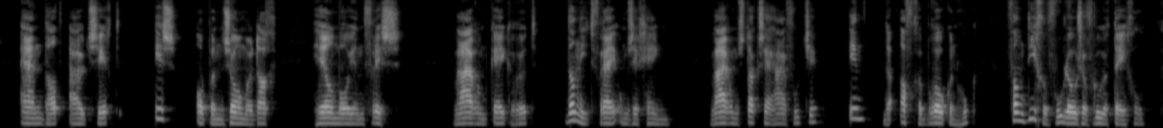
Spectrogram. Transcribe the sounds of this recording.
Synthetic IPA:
ɛndɑtœɥtsɪχt | ɪs | ʔɔpənzowməɹdɑχ | ɦɪːlˠmoːjɛnfrɪs | ʋaːrɔmkejkrøt | dɑnitfrɛjɔmzɪχhejn | ʋaːrɔmstɑksɛjɦaːɹvut͡ʃə | ɪn | dəʔɑfχəbrowkənɦuk | fɑndiχəvulowzəvluːɹtejχəlˠ

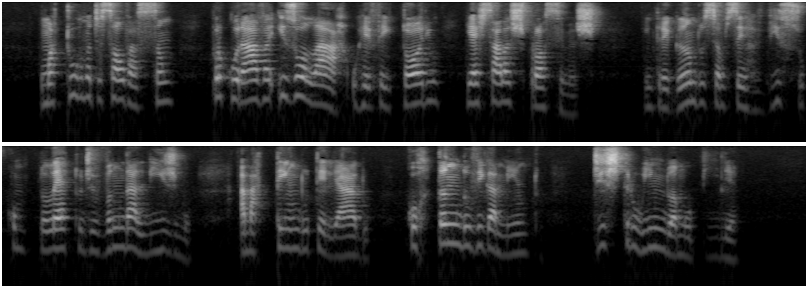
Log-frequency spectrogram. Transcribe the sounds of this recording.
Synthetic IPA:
ũmɐt̪uɾmɐd͡ʒɪsawvasɐ̃w̃ | pɾokuɾavɐʔizolaɾʊɦefejt̪ɔɾiʊ | iɐʃsalɐspɾɔsimɐs | ẽnt̪ɾeɡɐ̃nd̪ʊsiaũseɾvisʊkõmplɛt̪ʊd͡ʒɪvɐ̃nd̪aliʒmʊ | abat̪ẽnd̪ʊːt̪eʎad̪ʊ | koχt̪ɐ̃nd̪ʊːviɡamẽnt̪ʊ̥ | d͡ʒiʃt̪ɾuĩnd̪ʊɐmobiʎɐ

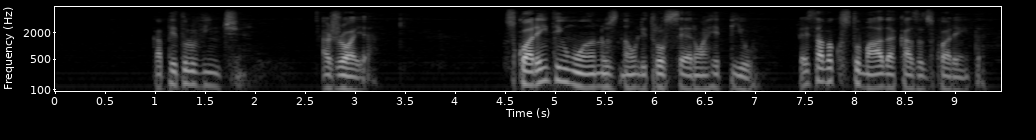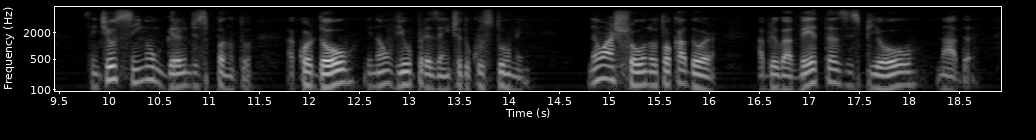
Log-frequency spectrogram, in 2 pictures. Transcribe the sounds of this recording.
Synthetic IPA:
kapit̪ulʊvĩt͡ʃɪ | aʒɔjɐ̰ | ʊskwaɾẽnt̪ɐiũɐ̃nʊznɐ̃w̃lɪt̪ɾowsɛɾɐ̃w̃ɐɦepiw | ʒ̥aɪst̪avaku̥st̪umad̪ʊakazɐd̪ʊskwaɾẽnt̪ɐ̥ | sẽnt͡ʃiwsĩũɡɾɐ̃nd͡ʒɪspɐ̃nt̪ʊ̰ | a̰koɾd̪owɪnɐ̃w̃viwʊpɾezẽnt͡ʃɪd̪ʊkust̪ũmɪ | nɐ̃w̃aʃownʊt̪okad̪oɾ | abɾiwɡavet̪ɐzɪspiow | nad̪ɐ̰

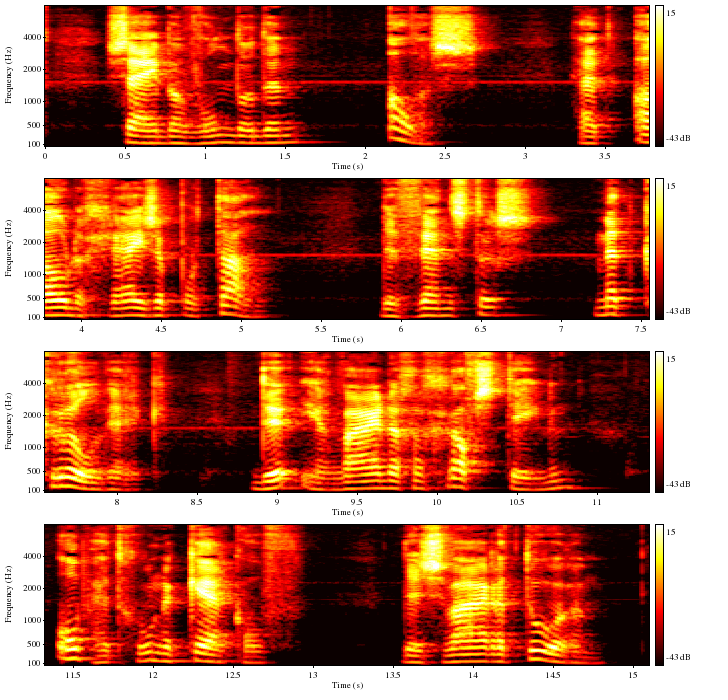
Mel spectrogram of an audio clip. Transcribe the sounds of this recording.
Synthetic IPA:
z̥ɛjbəʋɔndərdən | ɑləs | hətʌwdəχrɛjzəpɔɹtaːlˠ | dəvɛnstəɹs | mɛtkrɵlˠʋɛrk | dəʔɪːɹʋaːɹdəχəχrɑfstejnən | ɔpɦətχrunəkɛɹkɦɔf | dəzʋaːrətʊːrən

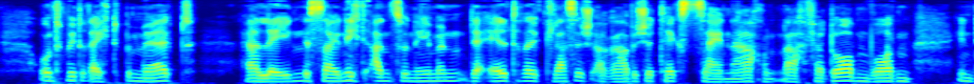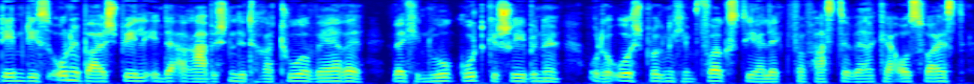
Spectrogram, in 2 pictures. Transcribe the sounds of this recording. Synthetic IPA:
ʔʊntmɪtʁɛçtb̥əmɛɐk̚t | hɛɐleɪnɛsz̥aɪnɪçtʔa̰nt͡suneːməndeːɐʔɛltʰəʁ̞əkʰl̥asɪʃa̰ʁaːbɪʃətʰɛkstz̥aɪnaːχʊntnaːχfɛɐdɔɐbm̩vɔɐdn̩ʔɪndeːmdiːsʔoːnəbaɪʃpiːlɪ̰ndeːɐʔaʁaːbɪʃn̩lɪtʰəʁatʰuːɐvɛːʁ̞ə | vɛlçənuːɐɡ̥uːtɡ̥əʃʁ̥iːbənə | ʔoːɾɐʔuːɐʃpʁ̥ʏŋlɪçɪmfɔlksd̥ialɛk̚tfɛɐfastəvɛɐkəʔa̰ʊsv̥aɪst

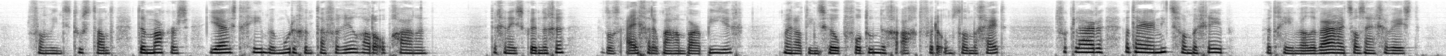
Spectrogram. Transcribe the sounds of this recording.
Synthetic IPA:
v̥ɑnʋinstustɑntd̥əmɑkəɹs | jœɥstχejnbəmudəχəntafərɪːlˠɦɑdənʔɔpχəɦɑŋən | d̥əχənejskɵndəχə | ɦətʋɑsɛ̰jχənləkmaːɹənbɑɹbiːr | mɛnɦɑt̚dinsɦɵlˠpfɔlˠdundəχəʔɑχtfʊːɹdəʔɔmstɑndəχɦɛjt | fəɹklaːɹdəd̥ɑtɦɛjɛɹnitsfɑnbəχrejp | ɦətχejnʋɛlˠdəʋaːɹɦɛjtsɑlˠzɛjnχəʋejst

